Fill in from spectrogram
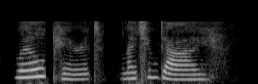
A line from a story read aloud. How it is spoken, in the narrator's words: answered the princess with a sigh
